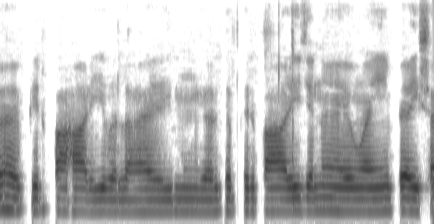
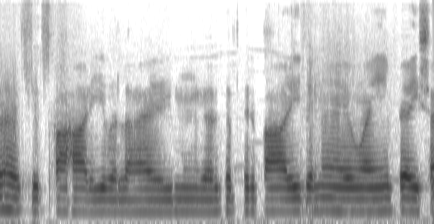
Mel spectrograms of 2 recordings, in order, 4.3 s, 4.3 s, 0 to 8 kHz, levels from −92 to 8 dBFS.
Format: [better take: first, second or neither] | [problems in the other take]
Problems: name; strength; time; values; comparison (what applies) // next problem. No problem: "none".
first | noise reduction (neural separator model SepFormer DNS4)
